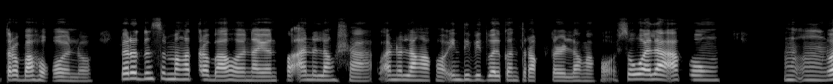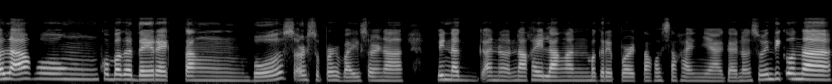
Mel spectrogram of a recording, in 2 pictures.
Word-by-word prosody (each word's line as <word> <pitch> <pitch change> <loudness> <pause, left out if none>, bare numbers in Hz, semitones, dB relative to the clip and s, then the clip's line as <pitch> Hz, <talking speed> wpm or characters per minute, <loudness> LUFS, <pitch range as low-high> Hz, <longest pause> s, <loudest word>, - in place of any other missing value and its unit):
trabaho 205 -2 +1
ko 175 +1 -2
no, 160 0 -13 0.2
pero 260 +2 +6
dun 270 0 -3
sa 270 0 -7
mga 240 -1 +1
trabaho 200 -2 +3
na 185 -1 +2
yun 185 0 -2
ano 210 +1 +1
lang 200 0 -2
siya, 170 -4 -5
ano 215 0 -3
lang 200 -2 +3
ako, 180 -1 -6
individual 210 -2 -3
contractor 180 -2 -3
lang 175 0 -5
ako. 165 -1 -9
So 235 0 -1
wala 230 -2 +7
akong 210 -2 -5 0.7
mm, 205 -1 -8
wala 250 +4 +7
akong 250 -3 -4
kumbaga 230 -2 +2
direktang 195 -3 +1
boss 195 +11 -2
or - - 0
supervisor 190 -3 -5
na 175 0 0 0.4
pinag-ano 195 -2 -2
na 190 0 +1
kailangan 185 -2 -1
mag-report 180 -1 -4
ako 180 +1 -11
sa 180 +1 -8
kanya 170 -2 -6
ganun. 170 +2 -6
So 220 +4 -3
hindi 250 +2 -1
ko 255 -1 +1
na 220 -3 +9
200 Hz, 160 wpm, -23 LUFS, 185-220 Hz, 0.7 s, na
